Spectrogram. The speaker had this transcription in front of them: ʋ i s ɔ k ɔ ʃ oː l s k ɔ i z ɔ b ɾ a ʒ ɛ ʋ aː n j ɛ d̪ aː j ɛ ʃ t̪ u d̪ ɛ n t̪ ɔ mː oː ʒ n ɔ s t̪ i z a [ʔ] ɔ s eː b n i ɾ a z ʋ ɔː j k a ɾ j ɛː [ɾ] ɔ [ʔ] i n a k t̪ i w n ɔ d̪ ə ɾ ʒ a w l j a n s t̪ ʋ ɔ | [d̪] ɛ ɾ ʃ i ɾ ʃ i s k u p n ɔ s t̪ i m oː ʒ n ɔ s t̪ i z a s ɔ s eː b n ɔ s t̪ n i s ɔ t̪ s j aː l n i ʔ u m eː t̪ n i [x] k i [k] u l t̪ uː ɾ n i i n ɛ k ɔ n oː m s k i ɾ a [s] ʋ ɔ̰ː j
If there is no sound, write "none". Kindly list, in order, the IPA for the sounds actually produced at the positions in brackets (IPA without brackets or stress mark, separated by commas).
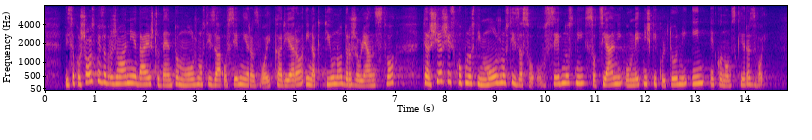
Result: ʔ, ɾ, ʔ, t̪, ʃ, k, z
